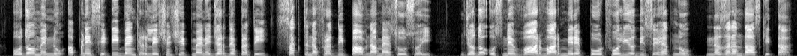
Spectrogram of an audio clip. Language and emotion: Punjabi, disgusted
